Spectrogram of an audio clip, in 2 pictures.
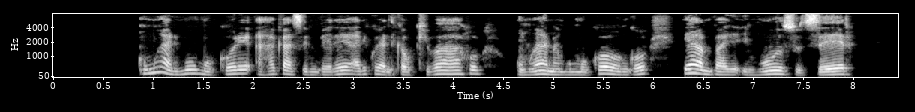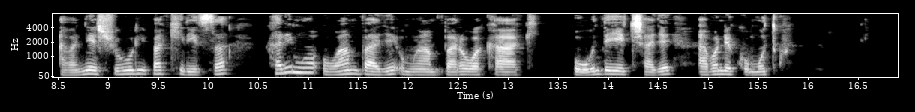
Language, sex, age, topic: Rundi, female, 25-35, education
